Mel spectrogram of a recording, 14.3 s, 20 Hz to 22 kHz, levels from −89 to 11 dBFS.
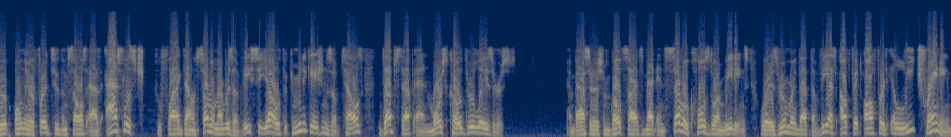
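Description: Skip ahead, 2.13 to 2.28 s: a stretch of roughly 0.4 s never reaches the ear. Later audio was already queued, so the receiver dropped the missing portion, either lost in transit or discarded when the jitter buffer overflowed, and carried straight on. The join is nearly seamless, with only about 19 ms of bridging and no silent fill, so the sound lurches abruptly forward and the playback delay shrinks by around 0.4 s.

Jitter buffer speed-up, 2.71 to 3.37 s: the buffer was holding more audio than its target, so the receiver trimmed it down by repeatedly cutting out tiny slices one or a few pitch periods long. Together those cuts remove about 50 ms. Playback runs at 108% of normal speed with its pitch unchanged, so this passage sounds slightly rushed and compressed in time rather than higher.

Loose connector crackle, 3.48 to 3.68 s: a worn or dirty contact rapidly makes and breaks the connection, chopping the signal many times within this 0.2 s window. 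Any DC present on the line turns each break into a pop. The result is a short, irregular burst of scratchy crackle riding over the audio, distinct from the smooth cut of the earlier skip.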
